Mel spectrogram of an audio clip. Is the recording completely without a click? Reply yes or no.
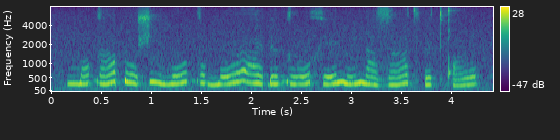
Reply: yes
